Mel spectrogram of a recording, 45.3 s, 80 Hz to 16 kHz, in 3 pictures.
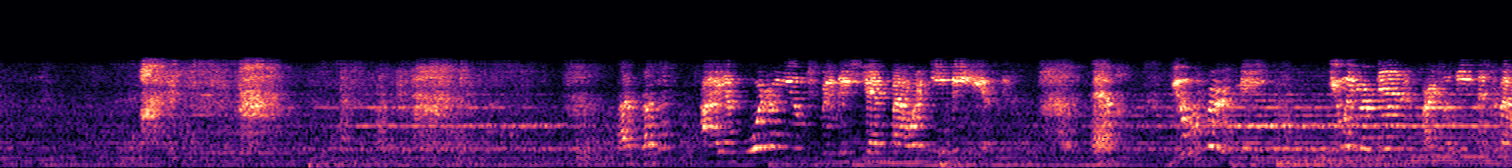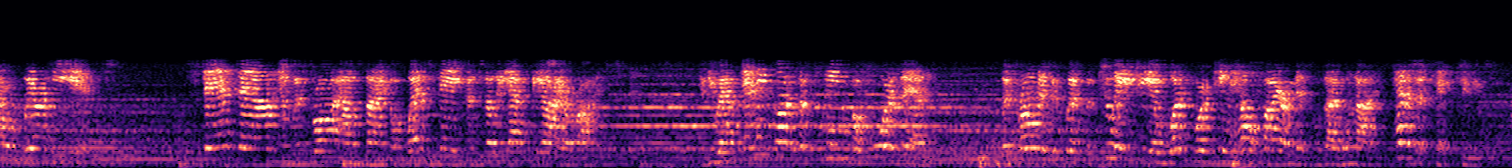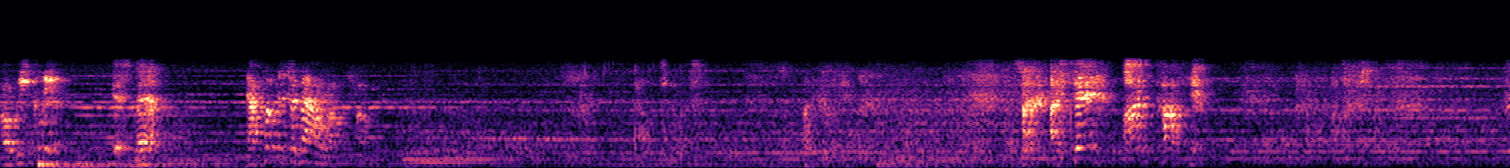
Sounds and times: Music: 0.0 - 45.3
Speech: 17.2 - 21.1, 25.1 - 31.9.

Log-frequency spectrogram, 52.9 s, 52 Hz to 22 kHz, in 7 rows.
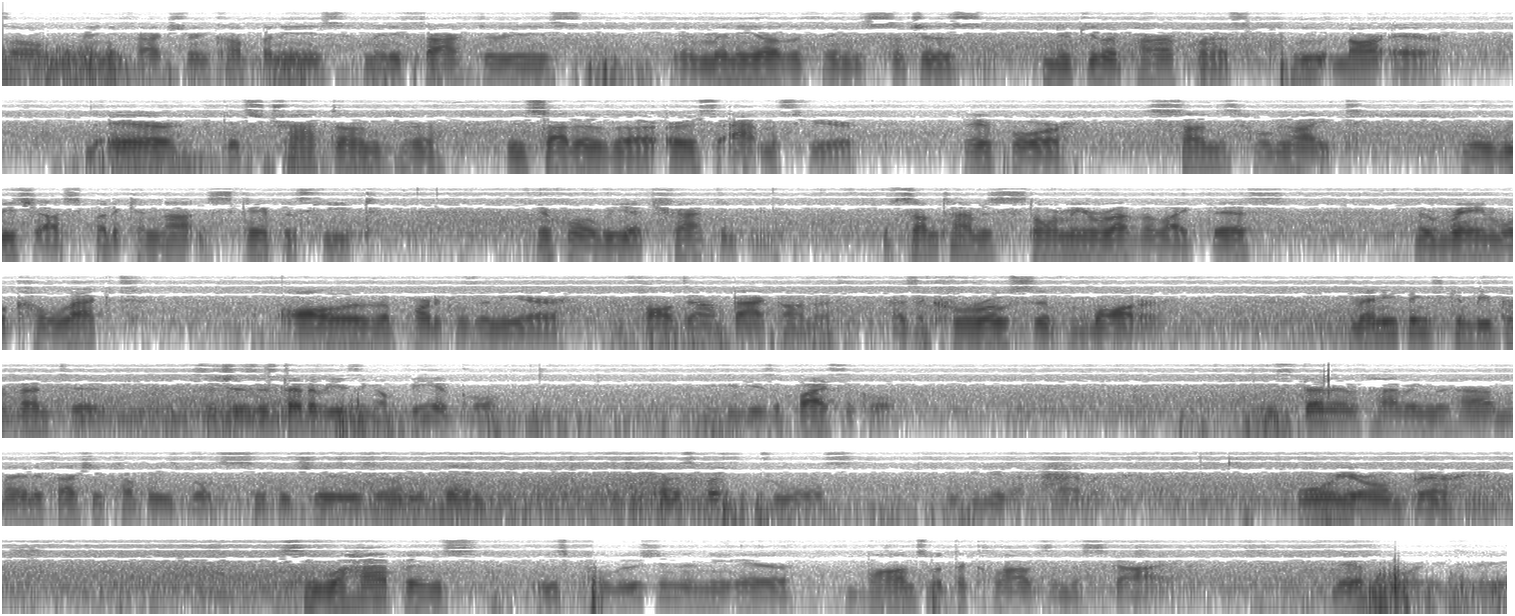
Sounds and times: Rain: 0.0 - 52.8.

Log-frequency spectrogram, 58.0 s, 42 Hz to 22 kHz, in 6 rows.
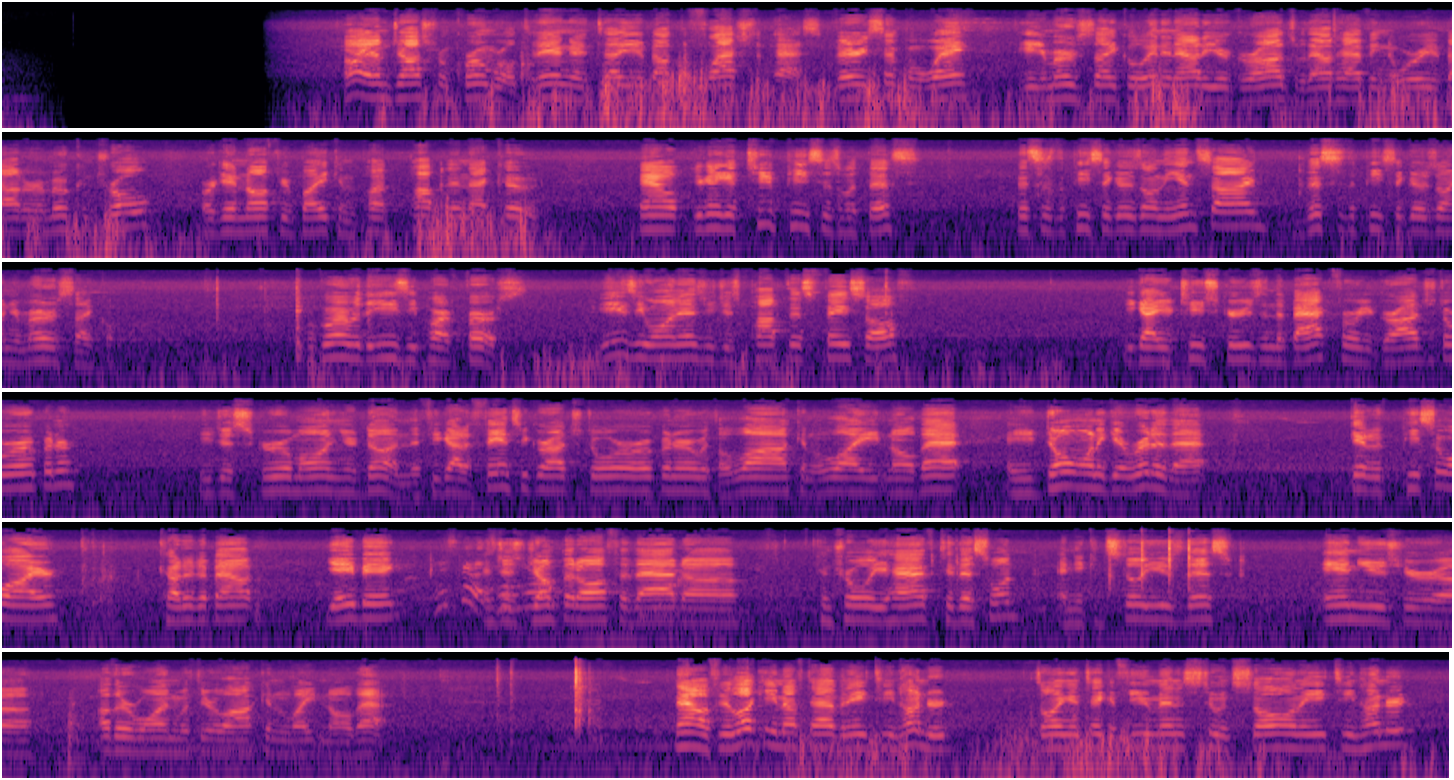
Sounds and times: Speech: 2.3 - 13.2, 13.9 - 15.8, 16.4 - 20.1, 21.4 - 22.8, 23.4 - 25.4, 26.8 - 29.5, 30.4 - 37.1, 38.0 - 39.1, 39.7 - 46.9, 47.5 - 51.0, 52.8 - 57.8.

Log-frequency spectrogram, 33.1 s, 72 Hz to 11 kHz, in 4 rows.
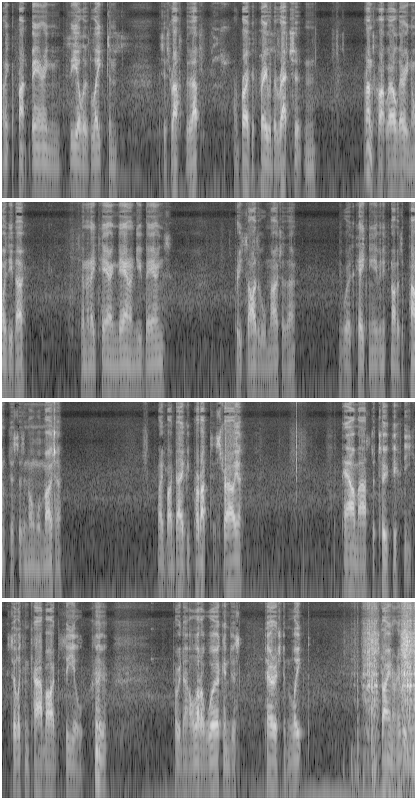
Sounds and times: Speech: 0.0 - 2.5, 3.2 - 4.0, 4.6 - 6.3, 7.2 - 8.8, 9.8 - 11.7, 12.9 - 14.2, 15.0 - 17.8, 19.6 - 21.4, 23.3 - 26.9, 28.2 - 31.0, 32.0 - 33.0.

